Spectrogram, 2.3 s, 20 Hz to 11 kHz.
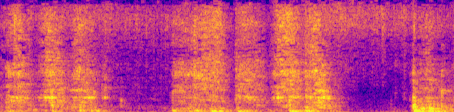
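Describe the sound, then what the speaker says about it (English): Black pepper is ground with a hand pepper grinder, a quiet, close run of gritty rasping twists in a quick repeating rhythm, with no voices. "no less than 40 grinds of pepper, depending on how big your grinder is"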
